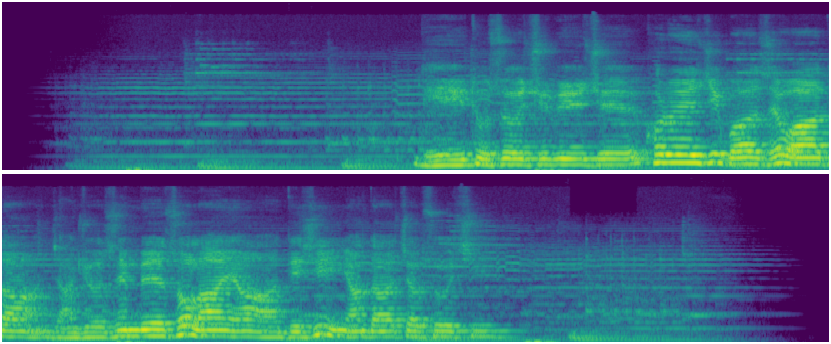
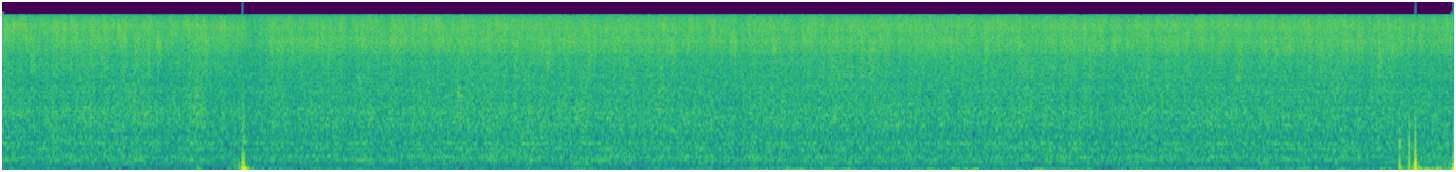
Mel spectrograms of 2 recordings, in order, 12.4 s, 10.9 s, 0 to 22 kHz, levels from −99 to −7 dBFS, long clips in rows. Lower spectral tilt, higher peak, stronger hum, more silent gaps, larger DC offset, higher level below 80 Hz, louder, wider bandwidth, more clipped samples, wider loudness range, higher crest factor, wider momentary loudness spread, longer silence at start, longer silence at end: first, -7 dB/octave vs 0.5 dB/octave; about the same, -2 dBFS vs 0 dBFS; neither; neither; neither; second, -48 dBFS vs -36 dBFS; second, -20 LUFS vs -11 LUFS; about the same, 15 kHz vs 16.5 kHz; neither; first, 11 LU vs 0 LU; first, 20 dB vs 14 dB; first, 24 LU vs 1 LU; first, 0.95 s vs 0 s; first, 0.9 s vs 0 s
